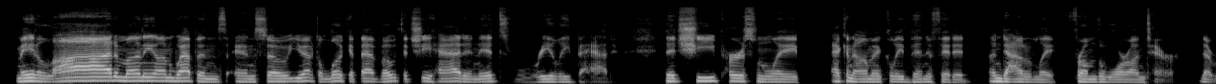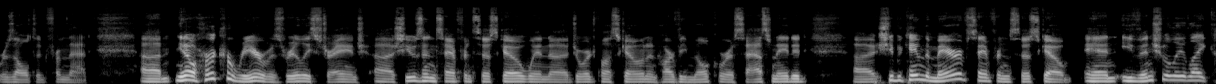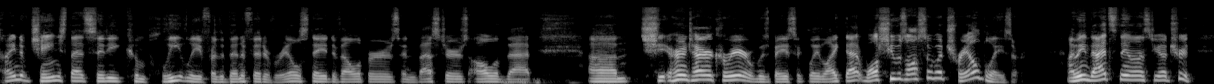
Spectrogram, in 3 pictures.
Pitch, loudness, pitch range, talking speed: 135 Hz, -24 LUFS, 125-160 Hz, 185 wpm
